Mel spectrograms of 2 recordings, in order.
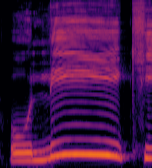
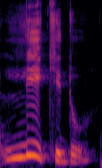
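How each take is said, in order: First: "líquido" called out higher, LÍ held long, then KI and DO apart; slow "líquido", all weight on LÍ; calling out stressed syllable. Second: Said in the usual way. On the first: Shown as a demonstration. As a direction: call out "líquido", stretching LÍ and separating the rest. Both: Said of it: "Qual que é a sílaba tônica?".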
